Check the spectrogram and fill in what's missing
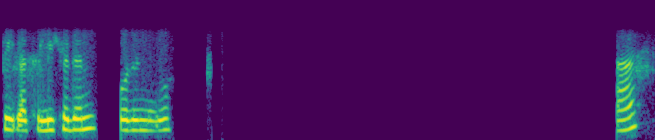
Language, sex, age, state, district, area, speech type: Bengali, female, 30-45, West Bengal, Malda, urban, conversation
